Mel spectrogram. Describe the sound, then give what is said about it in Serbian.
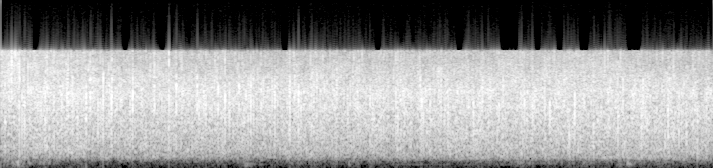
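Audience applause at an awards evening: thick, even clapping that continues at a steady level for about nine seconds, with no speech. “a ja bih vas zamolio i da jednim isto tako gromoglasnim aplauzom pozdravimo Čika Brankovu veliku podršku u životu, našu divnu i dragu baka Jovanku.”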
